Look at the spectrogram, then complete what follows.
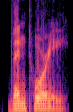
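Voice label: "venturi", American English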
